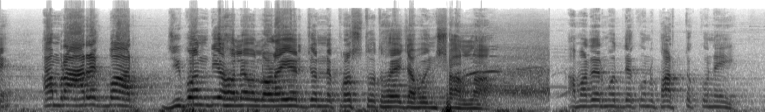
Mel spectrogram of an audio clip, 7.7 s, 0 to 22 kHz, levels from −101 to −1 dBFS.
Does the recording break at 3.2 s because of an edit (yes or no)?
no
